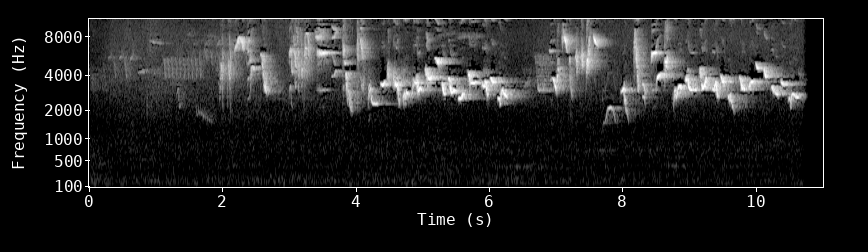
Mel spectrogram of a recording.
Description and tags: birds chirping in a forest
nature, bird, forest-birds, field-recording, bird-chirping, bird-chirp, birdsong, birds, forest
